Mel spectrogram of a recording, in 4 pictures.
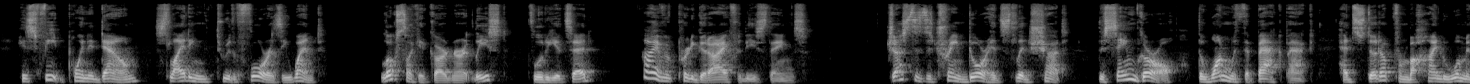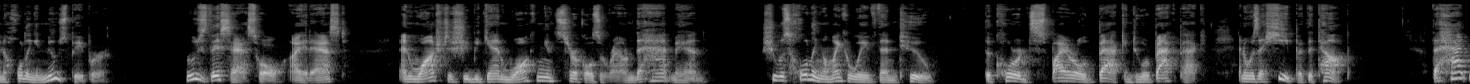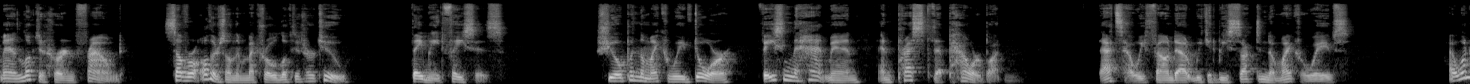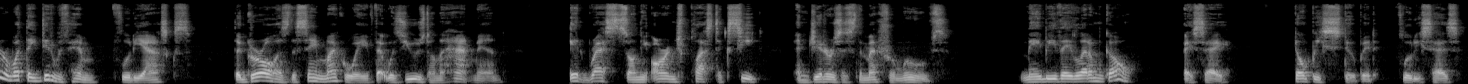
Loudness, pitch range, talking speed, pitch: -22 LUFS, 105-145 Hz, 190 wpm, 120 Hz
